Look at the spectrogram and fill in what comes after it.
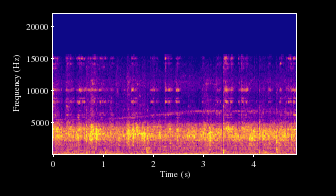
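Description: Passenger train coach running on the track, heard from an open doorway of the moving coach: a steady rumble of wheels on rails with a few irregular clacks and knocks.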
